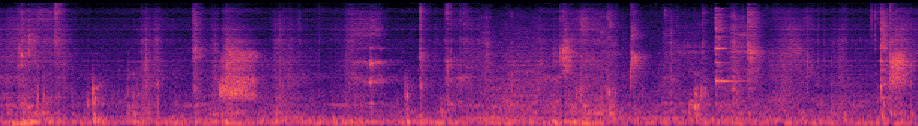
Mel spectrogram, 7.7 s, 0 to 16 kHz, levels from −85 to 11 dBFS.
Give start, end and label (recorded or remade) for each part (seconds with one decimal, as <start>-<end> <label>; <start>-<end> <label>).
0.0-4.0 remade; 4.0-4.5 recorded; 4.5-5.0 remade; 5.0-6.4 recorded; 6.4-7.7 remade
